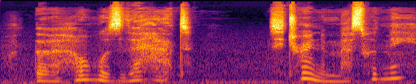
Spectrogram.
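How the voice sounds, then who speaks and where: An actress playing a guarded game heroine's inner voice, dry, muttered and sardonic. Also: female voice, fairly low pitch, sing-song, normal speed, a little mellow, slight background noise. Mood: wry, wary. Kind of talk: internal monologue in a video game.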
